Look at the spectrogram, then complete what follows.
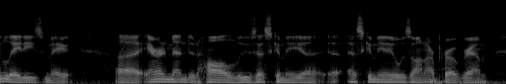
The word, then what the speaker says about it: Escamilla: made Erin Mendenhall lose Escamilla Escamilla was on our program sorry for pronouncing her name s Camila I got a lot of online mispronouncing her name but we she was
